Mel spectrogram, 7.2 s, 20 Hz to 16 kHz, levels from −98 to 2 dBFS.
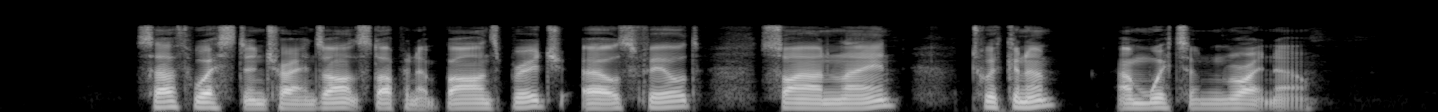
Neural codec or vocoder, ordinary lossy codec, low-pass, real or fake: none; none; 7.2 kHz; real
